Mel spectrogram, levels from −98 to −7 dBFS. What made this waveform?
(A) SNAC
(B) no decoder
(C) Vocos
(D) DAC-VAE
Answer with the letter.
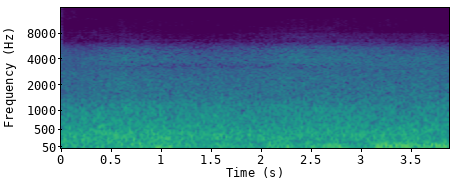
B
